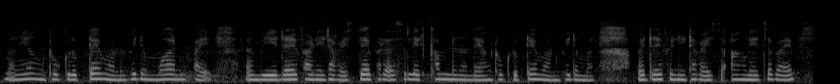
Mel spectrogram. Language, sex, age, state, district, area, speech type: Bodo, female, 18-30, Assam, Baksa, rural, spontaneous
